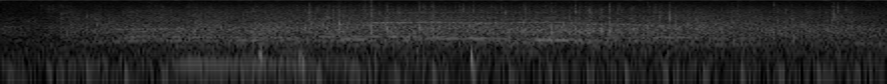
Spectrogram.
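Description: Faint audience applause in a concert hall, building up just after the start and easing off near the end.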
